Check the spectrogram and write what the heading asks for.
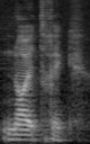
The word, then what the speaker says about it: Neutrick: it, the XLR stuff is from Newtrick. It's written Neutrick. In German you would say Neutrick.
